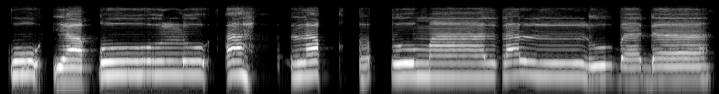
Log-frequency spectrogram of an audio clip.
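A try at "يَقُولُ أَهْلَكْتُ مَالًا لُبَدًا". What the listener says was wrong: Sekarang Bunda ngajinya mengalir ya, suaranya Bunda jangan ada terputus ya. Jadi mengalir aja. Nah, ada jedanya. Sudah bagus, jangan ada jeda ya. Sedikit lagi. Yaqulu ahlaktu malal lubada.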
